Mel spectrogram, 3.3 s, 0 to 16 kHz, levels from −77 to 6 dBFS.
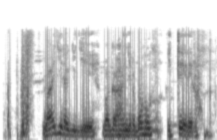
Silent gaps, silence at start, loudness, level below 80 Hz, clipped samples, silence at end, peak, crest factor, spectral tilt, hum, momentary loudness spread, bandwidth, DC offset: none; 0.25 s; -15 LUFS; -36 dBFS; under 0.1%; 0.1 s; -2 dBFS; 14 dB; -7 dB/octave; none; 6 LU; 7.8 kHz; under 0.1%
